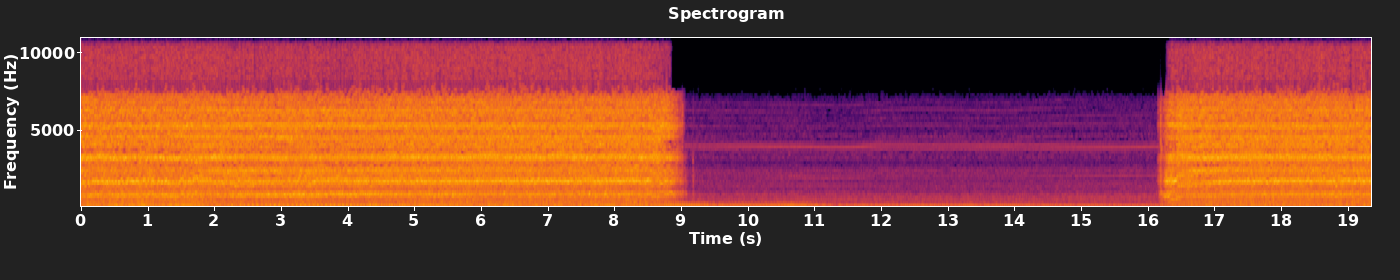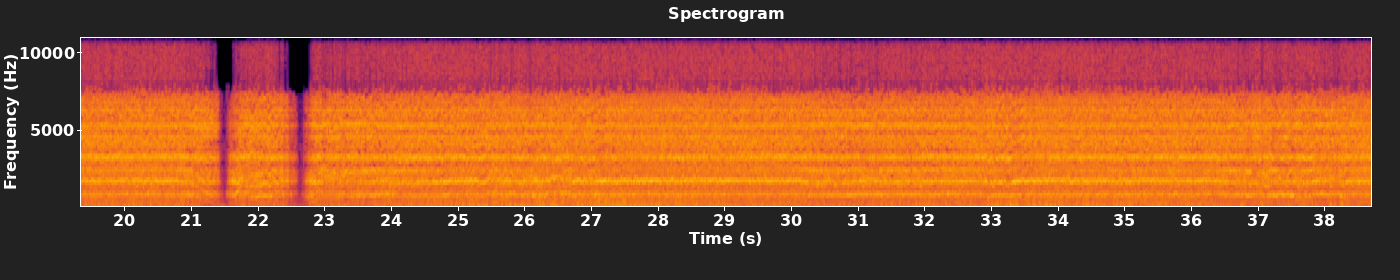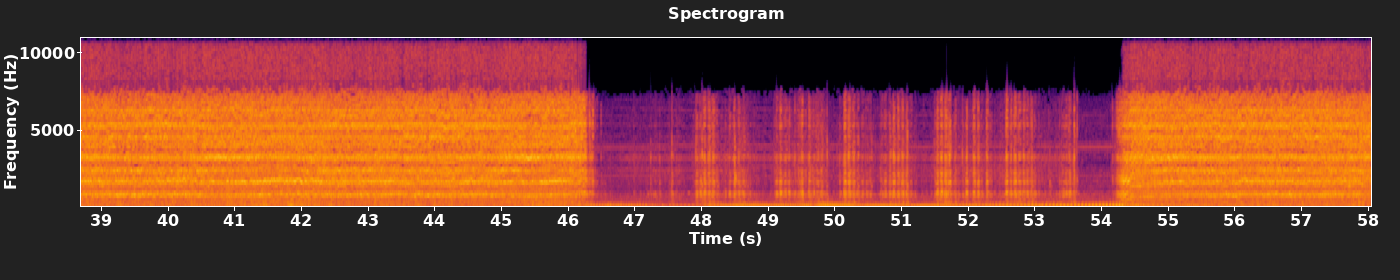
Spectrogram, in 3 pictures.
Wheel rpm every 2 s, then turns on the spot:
210, 220, 230, 240, 100, 0, 0, 0, 160, 230, 170, 120, 220, 220, 230, 230, 220, 230, 220, 220, 220, 220, 220, 50, 20, 20, 20, 140, 220.
46-54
